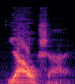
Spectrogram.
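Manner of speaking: "Yaoshai" repeated clearly as yah-oh-shy, falling at the end; correct name pronunciation. Shown as a demonstration. Teacher repeating how to pronounce Hoshai's name, correct form. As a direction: say "Yaoshai" with no H, Ya gliding into O. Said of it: "So now the way you pronounce Hoshai's name".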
